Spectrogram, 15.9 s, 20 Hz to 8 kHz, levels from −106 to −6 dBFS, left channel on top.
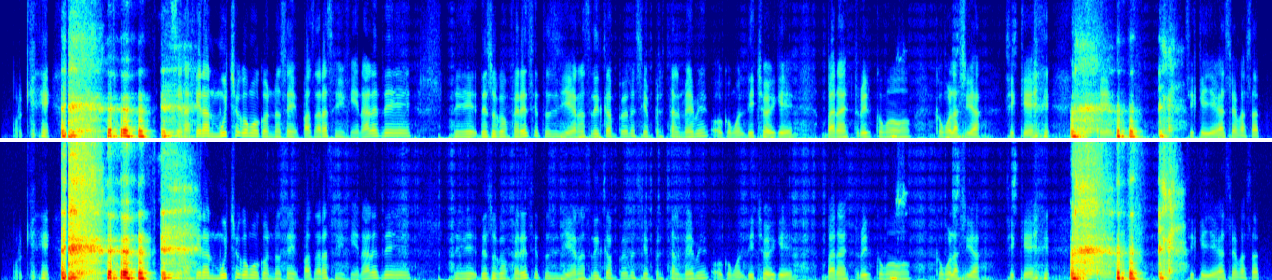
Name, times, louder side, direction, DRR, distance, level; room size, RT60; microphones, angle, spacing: voice 1, 0.2-0.8 1.1-1.3 2.2-12.3 12.6-13.4 13.7-14.0 14.8-15.7, left 3 dB, 45° left, 1.4 m, -48 dB
voice 2, 0.8-2.3 13.4-14.2 14.5-14.8, right 7 dB, 65° right, 0.3 m, -23 dB
sound 1, 3.2-15.2, right 1 dB, 35° right, 6.2 m, -62 dB
head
